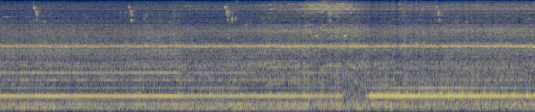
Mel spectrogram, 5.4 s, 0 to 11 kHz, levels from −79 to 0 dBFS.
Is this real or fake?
real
